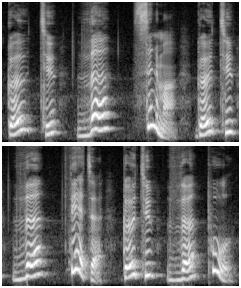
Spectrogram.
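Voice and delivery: slow, clear drill phrases; slow model reading. Shown as a demonstration. Teacher drills phrases for students, slowly. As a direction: read each phrase slowly for learners to copy. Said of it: "teacher models phrases slowly".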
